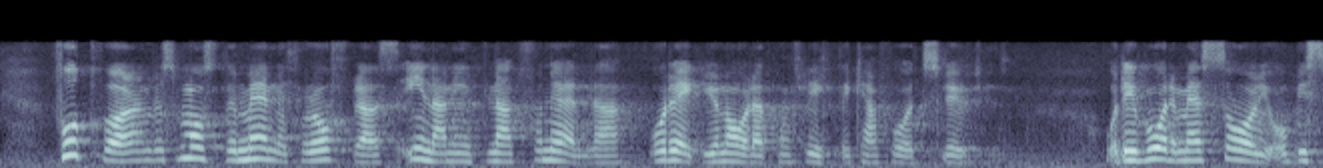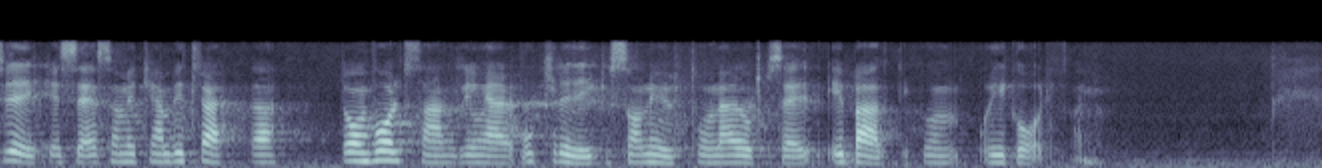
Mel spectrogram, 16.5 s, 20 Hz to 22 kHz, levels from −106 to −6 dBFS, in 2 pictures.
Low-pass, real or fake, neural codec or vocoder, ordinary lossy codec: none; fake; codec, 16 kHz, 2 kbps, FunCodec, trained on Chinese and English, 25 frames a second; none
